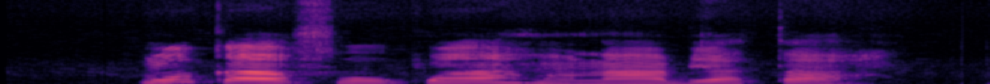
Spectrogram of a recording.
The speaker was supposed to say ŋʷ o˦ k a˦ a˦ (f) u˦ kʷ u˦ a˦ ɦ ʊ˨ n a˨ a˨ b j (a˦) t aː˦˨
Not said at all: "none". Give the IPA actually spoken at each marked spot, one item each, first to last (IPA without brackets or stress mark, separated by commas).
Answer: f, a˦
